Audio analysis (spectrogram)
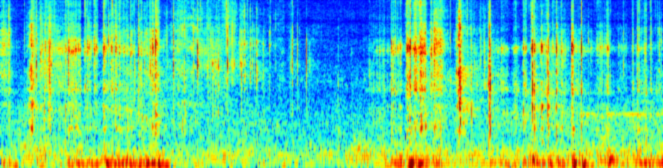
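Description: A solid, palm-sized green bar of dry soap, mostly carved away, is held in the hand and shaved repeatedly with a metal utility knife blade into thin flakes. The shaving makes bright, dry, crisp scraping and crackling with many short, sharp ticks. There is a brief quieter pause in the middle before the shaving resumes.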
